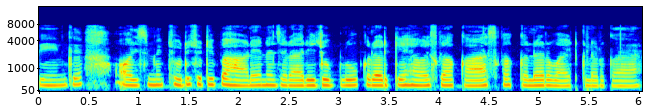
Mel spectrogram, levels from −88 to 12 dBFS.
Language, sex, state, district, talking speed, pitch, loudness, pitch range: Hindi, female, Chhattisgarh, Jashpur, 250 wpm, 205 Hz, -17 LUFS, 200-215 Hz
